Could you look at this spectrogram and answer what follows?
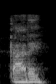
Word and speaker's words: Kare: Kare Kare. Yeah, that's correct. Yeah Puerto Rican pronunciation.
